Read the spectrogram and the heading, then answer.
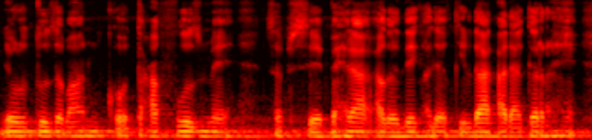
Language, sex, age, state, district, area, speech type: Urdu, male, 60+, Uttar Pradesh, Lucknow, urban, spontaneous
